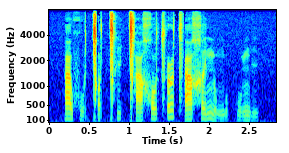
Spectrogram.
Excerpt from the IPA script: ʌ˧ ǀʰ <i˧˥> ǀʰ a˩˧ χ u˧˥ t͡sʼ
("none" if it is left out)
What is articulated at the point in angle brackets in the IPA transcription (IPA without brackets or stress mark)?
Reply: i˧˥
